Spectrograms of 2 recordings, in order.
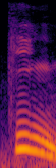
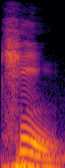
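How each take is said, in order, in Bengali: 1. k ধ্বনিটি বাতাসের ফুঁ ছাড়া বলা হয়। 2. k ধ্বনিটি বাতাসের ফুঁ দিয়ে বলা হয়।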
